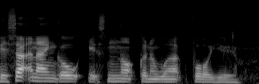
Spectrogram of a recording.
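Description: Speaking at a moderate pace, a man lets his pitch vary in an ordinary way. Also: dry sound with no echo. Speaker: DJ product reviewer. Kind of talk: product review vlog. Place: studio. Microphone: lapel.

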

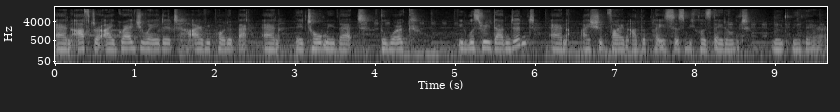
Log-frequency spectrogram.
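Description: With clear music in the background, a woman talks at a moderate pace in a fairly low pitch, keeping her intonation fairly even and her loudness very even. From Sydney, Australia (until 14), Indonesian family. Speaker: university lecturer, English teacher. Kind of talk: interview answer. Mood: reflective, earnest. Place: home room. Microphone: lapel.

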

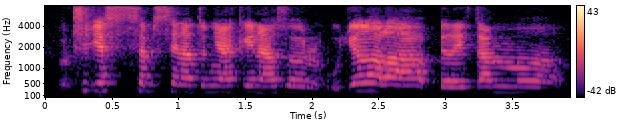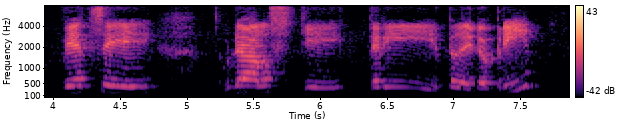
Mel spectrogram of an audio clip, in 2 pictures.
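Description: A very slow delivery in a bright, sharp tone with fairly even intonation. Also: woman, fairly high pitch for a woman. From South Bohemia, Czechia. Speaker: book vlogger. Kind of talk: casual book review monologue. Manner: casual, hesitant with fillers. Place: home room. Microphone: camera far.

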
